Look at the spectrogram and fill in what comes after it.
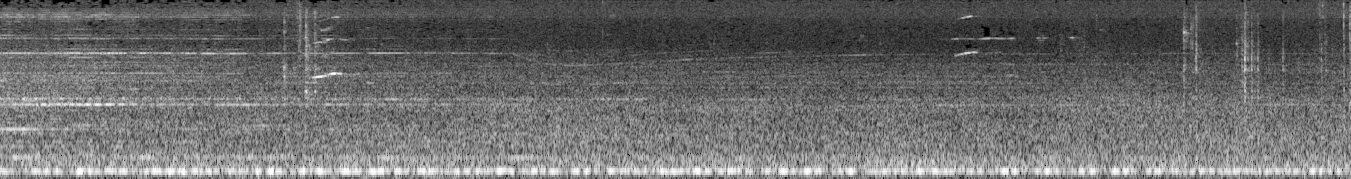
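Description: Steady low rumble of a freight train on the move past a grade crossing, with a few faint ringing tones that fade out in the first few seconds.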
